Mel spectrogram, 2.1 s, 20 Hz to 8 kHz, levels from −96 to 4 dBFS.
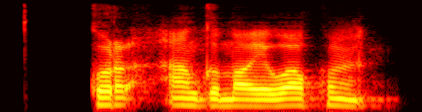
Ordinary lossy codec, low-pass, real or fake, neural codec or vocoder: Opus, 64 kbps; 7.2 kHz; fake; autoencoder, 48 kHz, 32 numbers a frame, DAC-VAE, trained on Japanese speech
